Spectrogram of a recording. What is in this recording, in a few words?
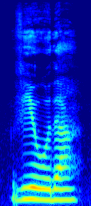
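"viuda", Sardinian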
